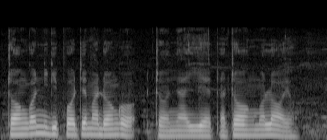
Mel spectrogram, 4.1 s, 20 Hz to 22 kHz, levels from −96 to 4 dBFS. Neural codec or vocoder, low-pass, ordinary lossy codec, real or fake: none; 10.8 kHz; none; real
